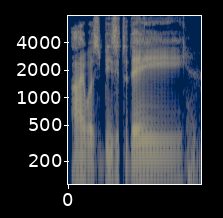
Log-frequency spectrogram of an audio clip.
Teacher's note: they kind of raised intonation a little bit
